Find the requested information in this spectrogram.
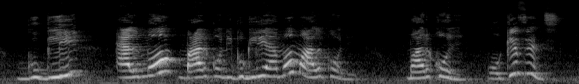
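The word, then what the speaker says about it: Guglielmo Marconi: क्या है फ्रेंड्स इसकी प्रोनाउंसिएशन, गुग्लियोलोमो मार्कोनी, गुग्लियोलोमो मार्कोनी।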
